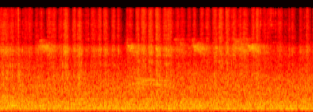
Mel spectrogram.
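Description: Dry chicken seasoning shaken from a packet over raw chicken strips: a faint, steady rustle of the packet and fine granules scattering onto the meat.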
